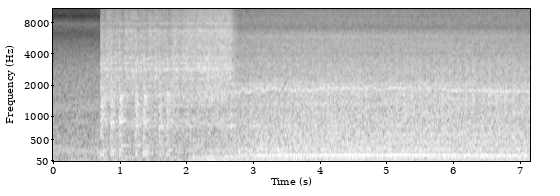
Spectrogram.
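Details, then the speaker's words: Jeep Cherokee after fitting a new Mopar crank sensor and plugging it in: brief crank, quick catch, then steady even idle, running a little better than before. "It started! It runs a little better too."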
